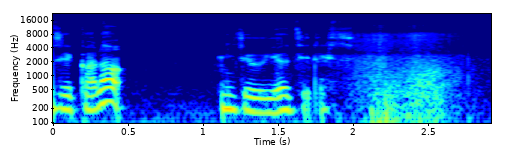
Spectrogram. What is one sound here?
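A young woman speaks softly, close to a microphone.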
